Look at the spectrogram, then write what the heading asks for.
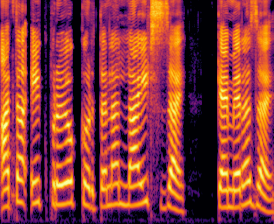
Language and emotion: Goan Konkani, neutral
